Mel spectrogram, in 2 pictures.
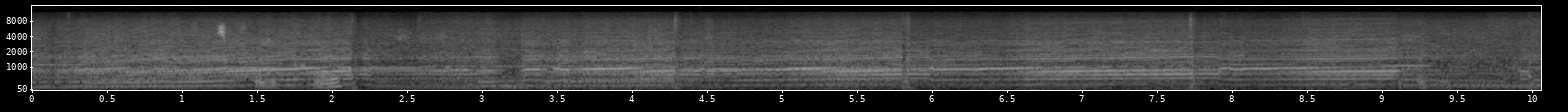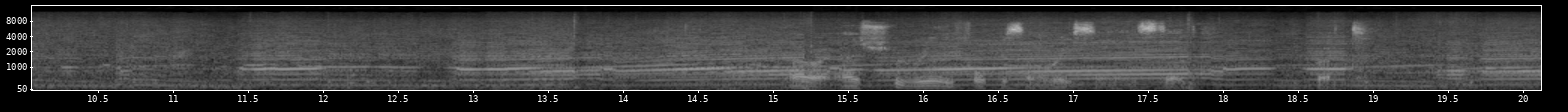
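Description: A racing car engine screams at high revs, rising and dropping in pitch as it shifts gears.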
